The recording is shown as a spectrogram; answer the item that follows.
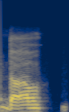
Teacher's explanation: दाओ with the fourth tone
